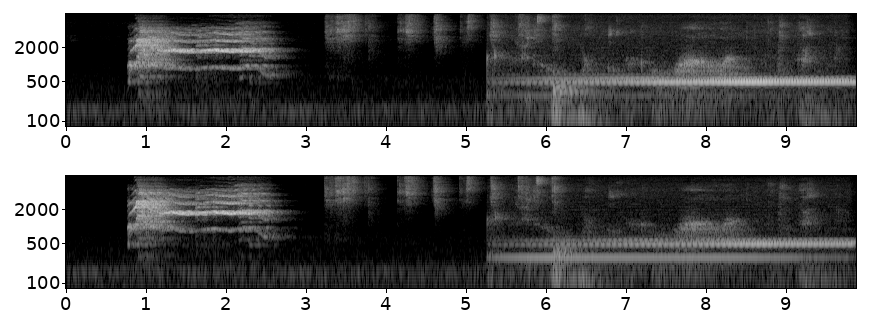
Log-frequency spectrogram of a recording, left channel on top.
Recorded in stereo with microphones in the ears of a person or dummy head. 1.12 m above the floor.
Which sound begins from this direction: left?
Chewing, at 5.2 s.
